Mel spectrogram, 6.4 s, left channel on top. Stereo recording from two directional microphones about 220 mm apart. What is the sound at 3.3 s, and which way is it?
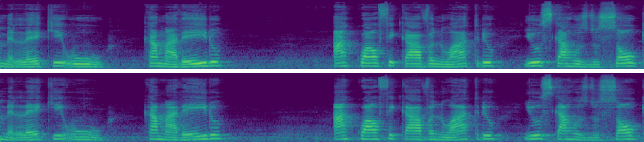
Speech, 30° left (ahead or behind).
